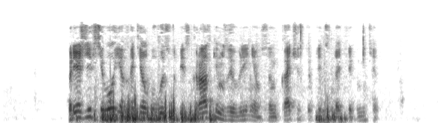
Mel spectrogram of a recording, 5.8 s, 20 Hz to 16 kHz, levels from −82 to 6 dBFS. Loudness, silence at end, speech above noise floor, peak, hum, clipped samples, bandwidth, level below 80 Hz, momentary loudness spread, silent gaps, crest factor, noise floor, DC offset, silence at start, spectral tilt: -17 LUFS; 0.85 s; 58 dB; 0 dBFS; none; under 0.1%; 8 kHz; -44 dBFS; 15 LU; none; 18 dB; -75 dBFS; under 0.1%; 0.9 s; -5.5 dB/octave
